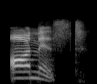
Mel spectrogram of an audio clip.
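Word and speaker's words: honest: ठीक है, ऑनेस्ट को कैसे प्रोनाउंस करेंगे हम? एक्ट होगा, ये इसमें साइलेंट होगा। Okay, just remember वन thing, H silent होगा यहाँ पे। कैसे रीड करना है इसे? ऑनेस्ट, ऑनेस्ट का डिसऑनेस्ट।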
